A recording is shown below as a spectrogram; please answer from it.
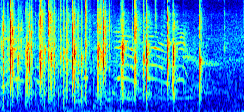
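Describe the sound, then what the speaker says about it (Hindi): A crowd at a cricket final claps to welcome a guest, loose uneven hand claps, some sharp and close, over a murmur of voices and chatter. "जोरदार तालियां"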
